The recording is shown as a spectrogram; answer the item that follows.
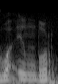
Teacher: لاحظ كأن الواو اتصلت بالنون · Term: همزة وصل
